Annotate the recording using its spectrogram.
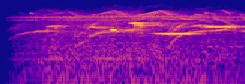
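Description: Birdsong fading in: several birds chirping and whistling at once, with clear held whistled notes at different pitches under a repeating high trill.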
